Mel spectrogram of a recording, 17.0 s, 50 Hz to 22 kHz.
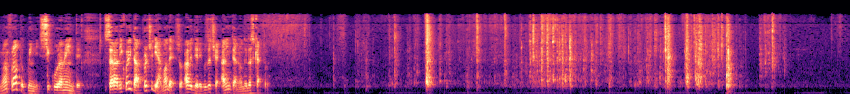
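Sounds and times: packaging rustling: 5.8 - 15.9.

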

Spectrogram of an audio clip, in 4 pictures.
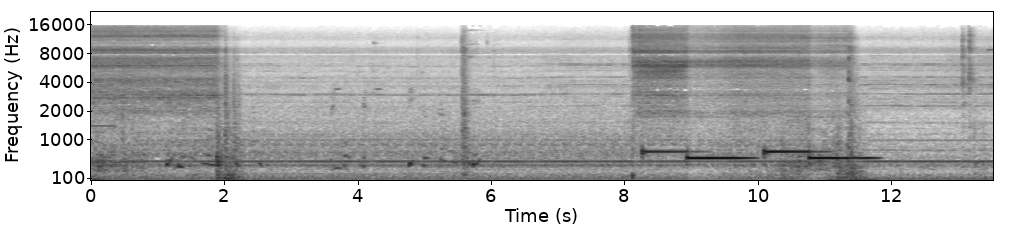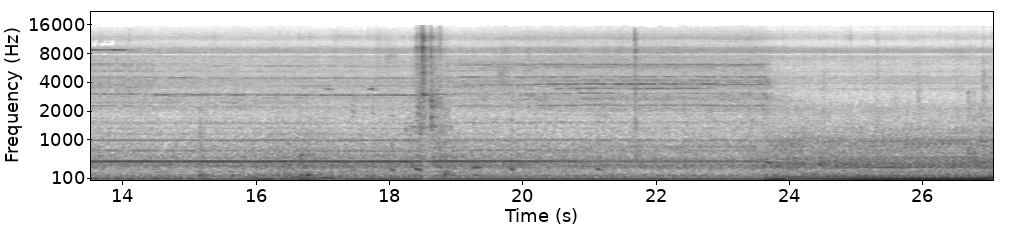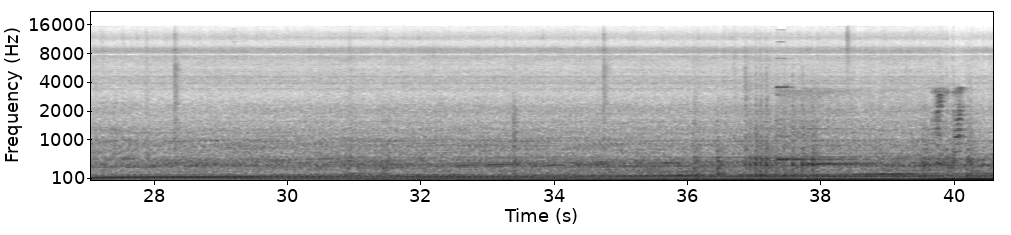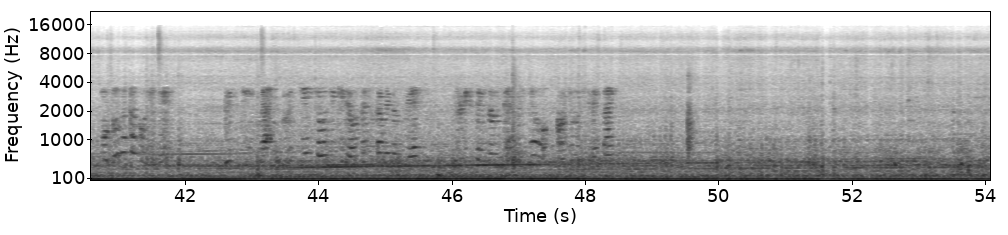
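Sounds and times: two-note falling chime: 8.2 - 12.0
diesel engine pulling away: 23.7 - 54.0.

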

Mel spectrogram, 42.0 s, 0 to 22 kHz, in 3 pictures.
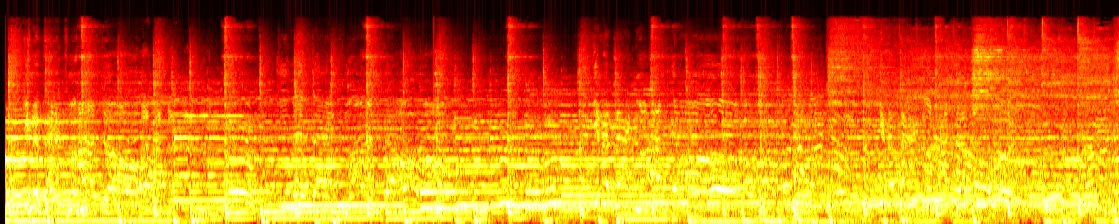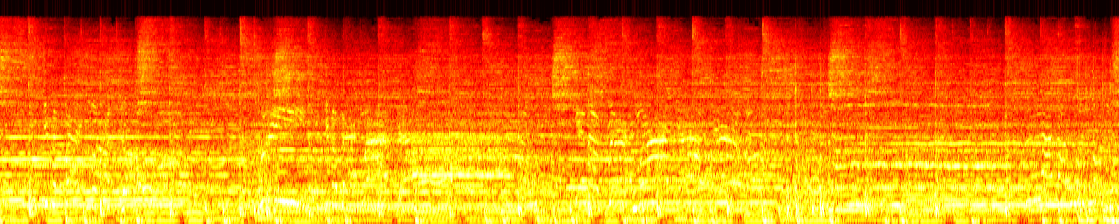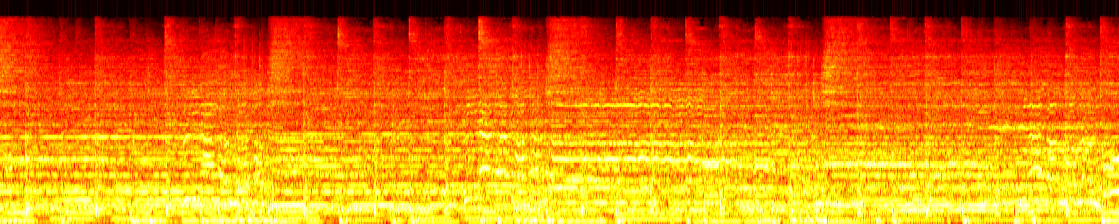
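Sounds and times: live rock band playing: 0.0 - 41.9
men singing together: 10.8 - 16.6, 17.2 - 23.6.

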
